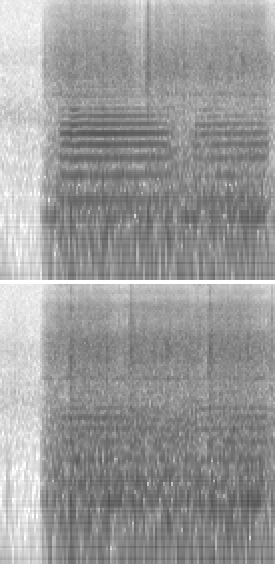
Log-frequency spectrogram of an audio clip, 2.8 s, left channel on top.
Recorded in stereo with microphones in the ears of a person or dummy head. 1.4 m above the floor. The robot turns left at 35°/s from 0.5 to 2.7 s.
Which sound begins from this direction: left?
A trumpet, at 0.6 s.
